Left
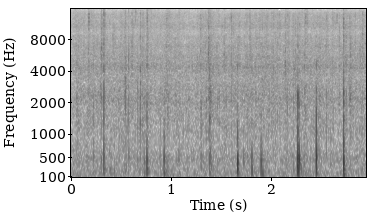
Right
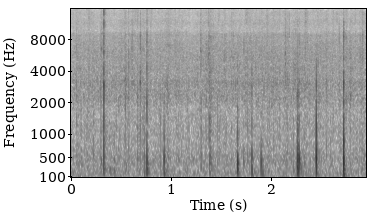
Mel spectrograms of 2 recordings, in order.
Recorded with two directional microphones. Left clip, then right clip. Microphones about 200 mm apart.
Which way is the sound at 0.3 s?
25° right (ahead or behind).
